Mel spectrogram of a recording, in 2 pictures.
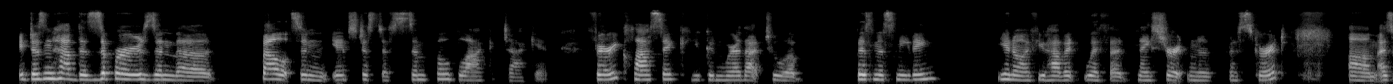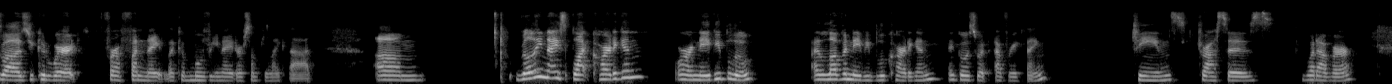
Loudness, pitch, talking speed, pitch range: -26 LUFS, 210 Hz, 170 wpm, 195-235 Hz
